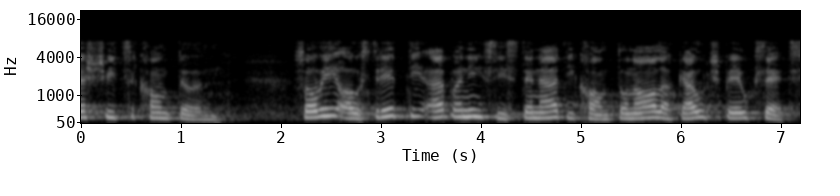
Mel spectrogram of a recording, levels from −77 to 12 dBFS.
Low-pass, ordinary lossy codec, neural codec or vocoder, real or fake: 7.2 kHz; MP3, 48 kbps; codec, 16 kHz, 16 kbps, FunCodec, trained on Chinese and English, 50 frames a second; fake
